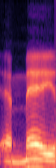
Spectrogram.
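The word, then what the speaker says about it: μή: see some of the differences May oh me May is how you pronounce that me that's one of the Greek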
